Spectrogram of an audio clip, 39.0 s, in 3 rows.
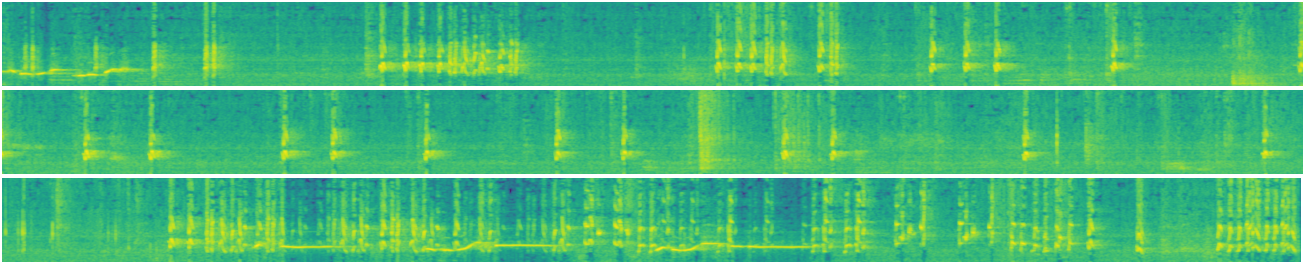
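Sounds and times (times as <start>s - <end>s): bird warbling song: 3.8s - 5.4s, 7.1s - 8.6s, 27.7s - 37.6s, 38.2s - 39.0s
bird calling in sharp notes: 27.7s - 37.6s.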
